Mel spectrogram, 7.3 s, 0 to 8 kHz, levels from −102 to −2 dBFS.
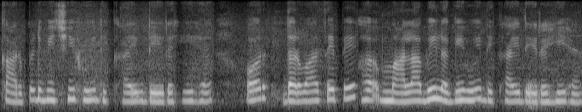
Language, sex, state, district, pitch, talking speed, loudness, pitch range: Hindi, female, Maharashtra, Nagpur, 205 Hz, 155 wpm, -34 LUFS, 195-225 Hz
